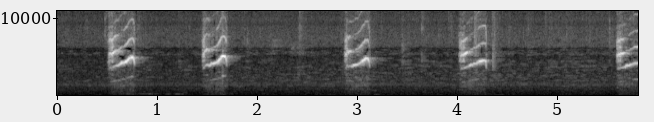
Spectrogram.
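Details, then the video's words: Crimson sunbird lure sound meant to get a bird singing at once: five sharp, high, wavering chirps spaced about one second apart against an otherwise quiet background. "SUARA PANCINGAN SOGON"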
